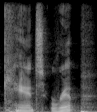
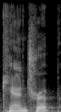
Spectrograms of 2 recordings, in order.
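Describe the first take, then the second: First: The word is split as can't plus rip. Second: The word is split as can plus trip. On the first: The speaker calls it wrong. "pronounced it can't rip" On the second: The speaker calls it right. "not cantrip"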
